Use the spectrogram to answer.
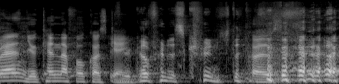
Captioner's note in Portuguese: risos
